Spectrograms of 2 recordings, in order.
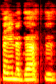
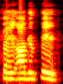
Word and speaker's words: St. Augustine: Saint I kept saying St. Augustus too. It's St. Augustine.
